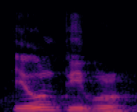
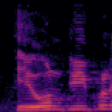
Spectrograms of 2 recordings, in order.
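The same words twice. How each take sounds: First: Owned stressed, lower and softer, falling at the end; quiet He owned people with owned stressed and falling. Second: People lifted with a rising tune; He owned people with people stressed and rising. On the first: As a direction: drop the voice and hit owned. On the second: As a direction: lean on the word people, rising at the end. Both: Shown as a demonstration.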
